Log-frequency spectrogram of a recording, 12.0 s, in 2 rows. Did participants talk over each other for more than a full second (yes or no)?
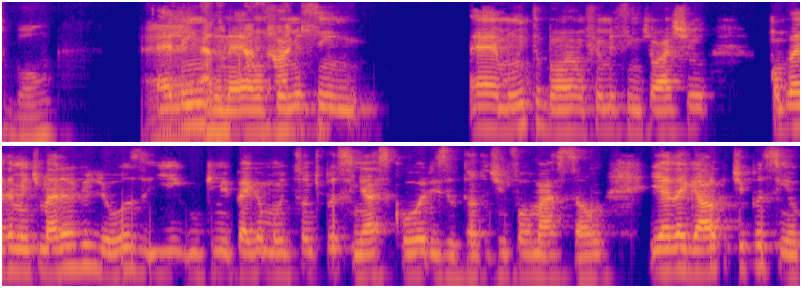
yes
